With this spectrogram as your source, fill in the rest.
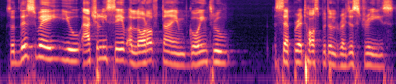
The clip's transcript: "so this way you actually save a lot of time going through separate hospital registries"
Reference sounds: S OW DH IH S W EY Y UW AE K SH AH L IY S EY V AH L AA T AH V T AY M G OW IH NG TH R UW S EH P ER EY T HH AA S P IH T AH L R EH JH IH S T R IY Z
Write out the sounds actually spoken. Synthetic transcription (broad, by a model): S OW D IH S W EY Y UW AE K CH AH L IY S EY V AH L AA T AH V T AY M G OW IH NG T R UW S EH P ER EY T HH AA S P IH T AH L R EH JH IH S T R IY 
